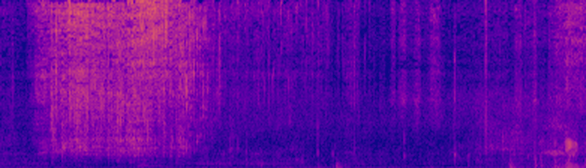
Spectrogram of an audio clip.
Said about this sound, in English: they rinse that acid off of everything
